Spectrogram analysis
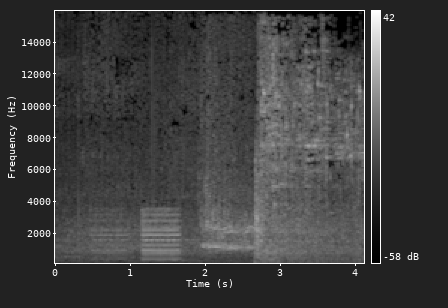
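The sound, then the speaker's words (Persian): A car horn blares once for about half a second over steady traffic rumble, then tires screech and a loud crash with shattering erupts and lingers. “یه صدا میاد این بوق مسخره.”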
